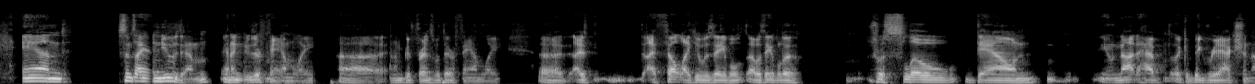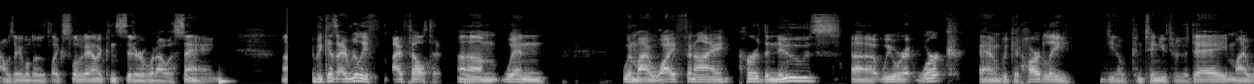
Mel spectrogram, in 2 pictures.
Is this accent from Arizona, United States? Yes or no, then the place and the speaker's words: yes; Arizona, United States; now in Seattle, United States; Yeah, I grew up in Arizona, went to Graceland, I worked for the church for about 10 years in the Pacific Northwest and in Europe, and now I'm a hypnotherapist in Seattle.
